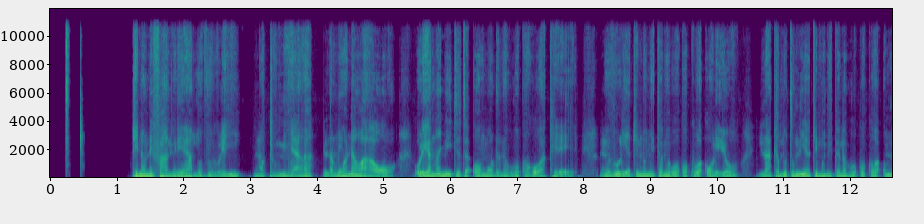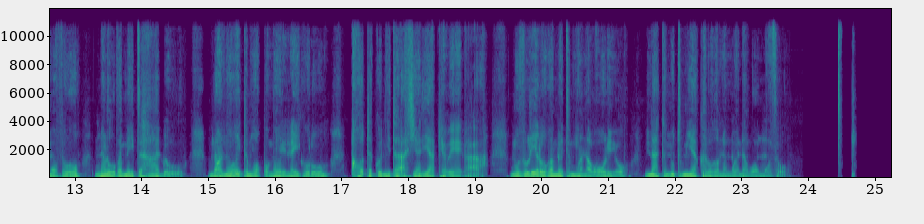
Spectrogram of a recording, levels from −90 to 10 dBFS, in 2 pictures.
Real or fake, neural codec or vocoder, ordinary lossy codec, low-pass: fake; codec, 24 kHz, 1.5 kbps, HILCodec; none; 10.8 kHz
